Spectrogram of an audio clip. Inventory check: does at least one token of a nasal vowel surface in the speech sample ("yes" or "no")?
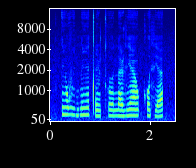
yes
